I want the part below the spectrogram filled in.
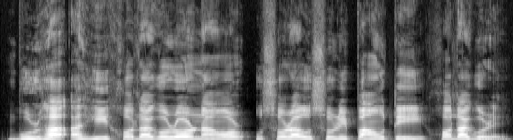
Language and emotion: Assamese, neutral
